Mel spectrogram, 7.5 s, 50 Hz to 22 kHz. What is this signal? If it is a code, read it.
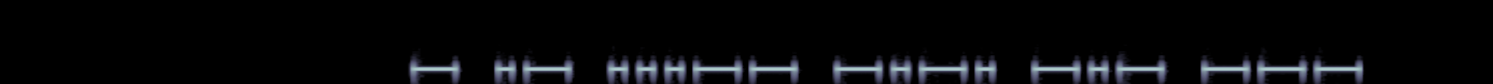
Morse code, heard as a keyed tone, about 17 wpm, 700 Hz. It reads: TA3CKO
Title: DXCC-100 Call Signs - 6 Characters - 17wpm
